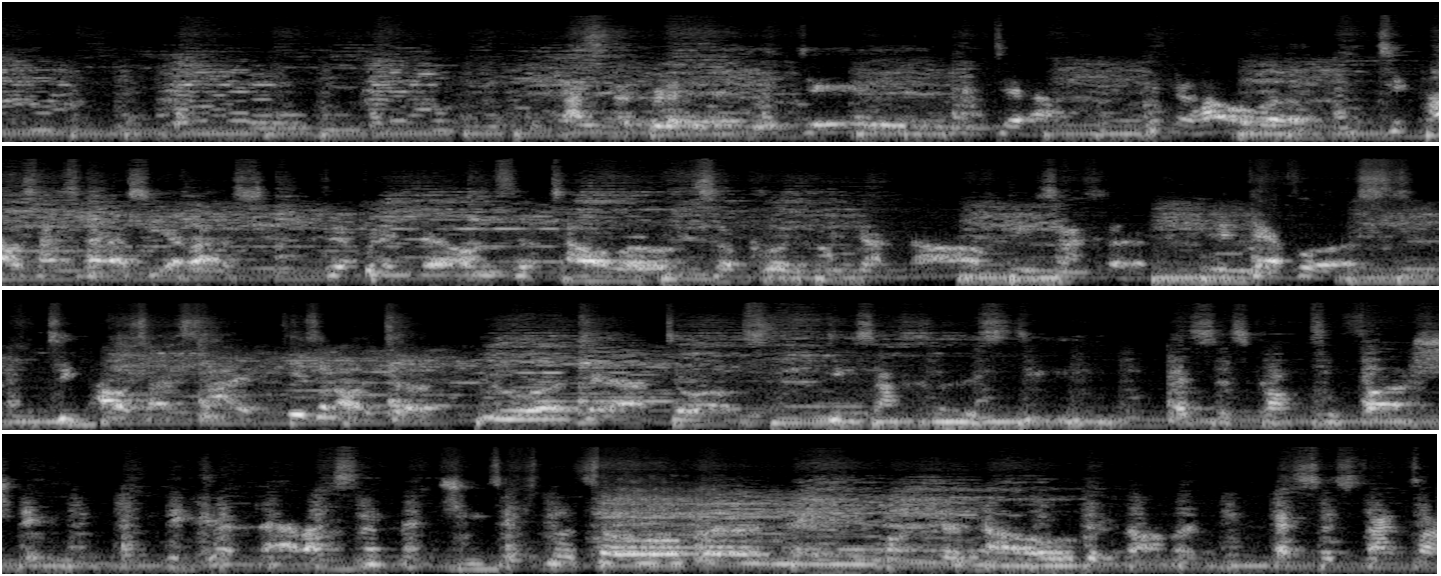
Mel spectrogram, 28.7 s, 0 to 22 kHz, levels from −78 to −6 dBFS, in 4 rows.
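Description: From the very start a noise suppressor applied to music or sounds is riding the whole clip. It's a processor built for speech, so it reads steady tones, ambience and decay tails as noise and pulls them down, while sharp onsets slip through. The gain keeps shifting by something like 15 dB, which gives the audio a pumping, fluttery feel, with held material thinning out between attacks.

You can hear the sound cut by the noise suppressor most clearly in six stretches. The first runs from 0.09 to 2.76 s, with about 11 dB of drop over roughly two seconds of that span. Next comes 3.9 to 7.12 s, down about 10 dB for around a second and a half. From 10.56 to 12.73 s it dips about 11 dB, but only for about 0.7 s of that window. At 15.65 to 15.8 s there's a brief notch of about 6 dB. From 18.91 to 24.29 s it sinks about 11 dB across roughly two seconds. The last stretch runs from 27.0 s to the end at 28.73 s, down about 10 dB. 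In each case the sustained parts and tails sag or get clipped short, while the attacks stay mostly intact.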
